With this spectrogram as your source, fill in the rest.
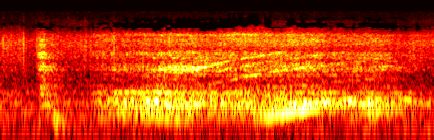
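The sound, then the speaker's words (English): A car engine roars at top speed as the car is forced to the limit of its speed, racing toward Linwood, its pitch climbing and holding steady in a loud, continuous drone, with no voices over it. “Forcing the car to the limit of its speed, Kent races toward Linwood”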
